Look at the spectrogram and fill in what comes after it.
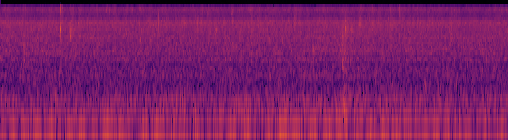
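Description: Steady rain falling on a wet street, an even hiss with a couple of faint ticks, over a low rumble.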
